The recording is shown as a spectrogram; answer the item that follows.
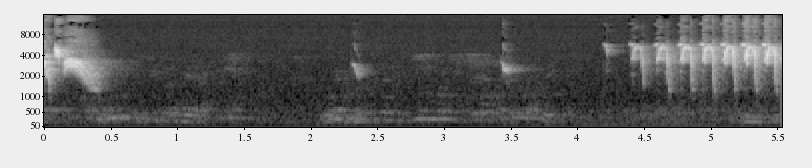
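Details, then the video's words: Caged pet chaffinch, beak newly turned purple, 10 May 2012: a song's closing flourish, two brief chips, then a new run of rapid down-slurred notes starting high and stepping lower. "Mi pinzon cantando"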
